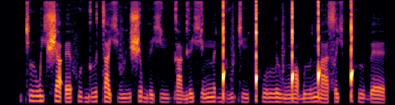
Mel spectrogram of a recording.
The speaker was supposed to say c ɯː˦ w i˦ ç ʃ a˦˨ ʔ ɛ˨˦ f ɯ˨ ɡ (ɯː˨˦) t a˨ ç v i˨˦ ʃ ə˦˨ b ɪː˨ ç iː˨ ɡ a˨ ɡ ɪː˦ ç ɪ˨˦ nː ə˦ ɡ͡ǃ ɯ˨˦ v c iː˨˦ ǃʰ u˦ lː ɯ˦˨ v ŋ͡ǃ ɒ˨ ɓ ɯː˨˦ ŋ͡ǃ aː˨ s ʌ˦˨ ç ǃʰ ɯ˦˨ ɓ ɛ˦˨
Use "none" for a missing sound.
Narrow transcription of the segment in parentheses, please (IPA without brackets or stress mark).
ɯː˨˦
